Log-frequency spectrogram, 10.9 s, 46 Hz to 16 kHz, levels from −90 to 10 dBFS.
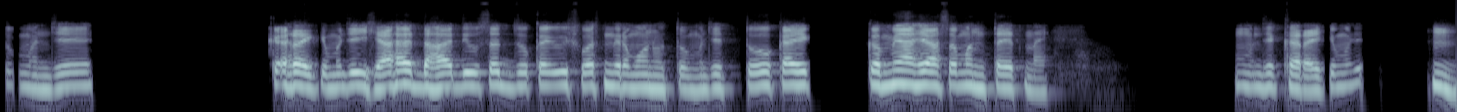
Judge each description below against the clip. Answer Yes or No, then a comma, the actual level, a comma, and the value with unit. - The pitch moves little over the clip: Yes, narrow, 2.2 semitones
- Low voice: No, medium, 175 Hz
